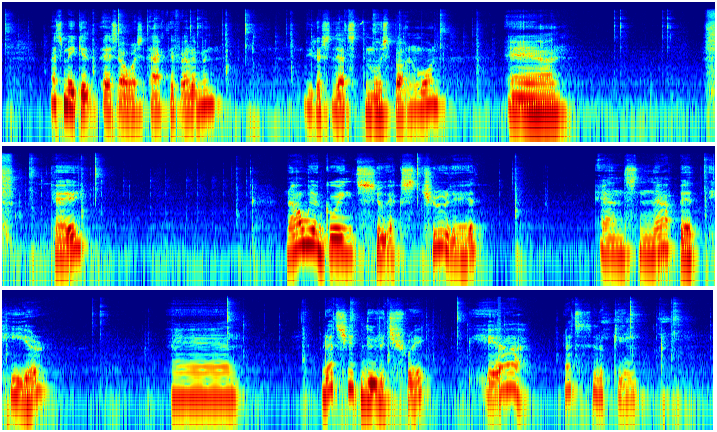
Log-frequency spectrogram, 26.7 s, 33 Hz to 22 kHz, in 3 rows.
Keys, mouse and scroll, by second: 1.7 shift+click, 2.3 shift+click, 2.8 scroll down 4, 3.1 shift+middle click, 3.6 scroll down 1, 3.8-5.9 middle drag, 5.9 scroll up 1, 6.2-7.6 middle drag, 7.6-8.8 drag, 8.8 scroll up 5, 9.3 shift+middle click, 9.8 scroll down 4, 10.1-12.8 shift+middle drag, 12.8-13.2 scroll up 9, 13.4-17.2 middle drag, 20.3 scroll down 1, 20.8 shift+middle click, 21.6-22.3 scroll down 7, 22.3-23.3 shift+middle drag, 23.3 scroll down 3, 23.5-26.7 shift+middle drag.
